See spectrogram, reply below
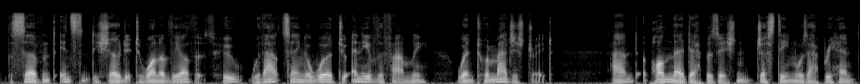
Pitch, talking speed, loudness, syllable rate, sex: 95 Hz, 215 wpm, -22 LUFS, 7.1 syllables/s, male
